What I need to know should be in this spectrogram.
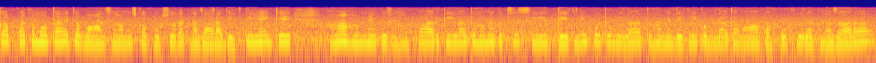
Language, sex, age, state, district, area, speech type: Urdu, female, 30-45, Uttar Pradesh, Aligarh, rural, spontaneous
